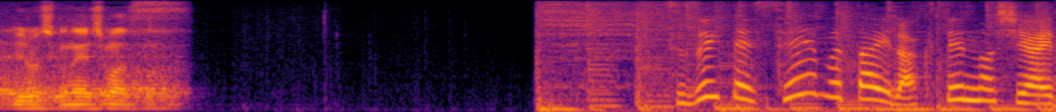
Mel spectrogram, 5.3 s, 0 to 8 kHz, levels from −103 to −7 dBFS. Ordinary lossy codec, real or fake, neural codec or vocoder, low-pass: none; real; none; none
